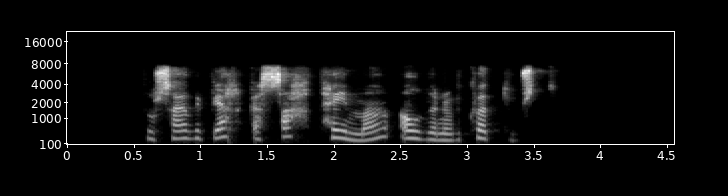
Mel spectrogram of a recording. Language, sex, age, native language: Icelandic, female, 20-29, Icelandic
